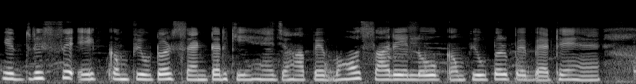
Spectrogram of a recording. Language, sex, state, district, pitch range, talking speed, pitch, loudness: Hindi, female, Jharkhand, Palamu, 215-240 Hz, 140 wpm, 225 Hz, -15 LUFS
